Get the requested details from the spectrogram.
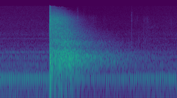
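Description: A gunshot cracks loudly outdoors and echoes away.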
